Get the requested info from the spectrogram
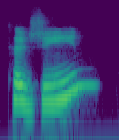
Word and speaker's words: tagine: Can I ask, where is chicken tagine? Is that how it's pronounced? – Yeah.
